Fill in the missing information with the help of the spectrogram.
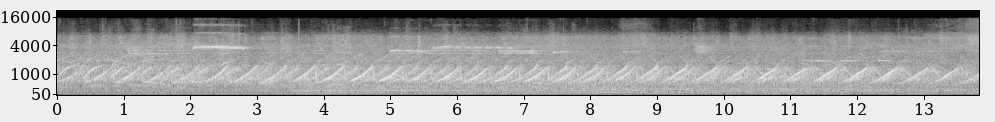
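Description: An electronic siren yelping: quick rising whoops repeated about three times a second without a break, over street crowd and traffic noise.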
